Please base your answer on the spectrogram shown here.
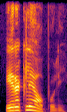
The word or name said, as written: Eracleopoli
